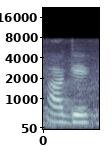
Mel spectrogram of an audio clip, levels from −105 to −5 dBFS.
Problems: constant background noise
